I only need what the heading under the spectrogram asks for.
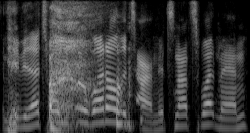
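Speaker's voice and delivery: ordinary talk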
